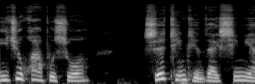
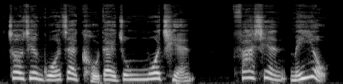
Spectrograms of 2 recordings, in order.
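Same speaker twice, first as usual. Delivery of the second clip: plain reading voice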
